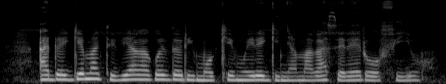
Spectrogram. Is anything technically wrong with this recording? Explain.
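Yes, there's a problem in the middle stretch. From about 0.55 to 2.55 s the speech has wrongly applied de-emphasis: a treble-cut filter meant to undo pre-emphasis has gone onto audio that never had that boost, or it's been applied a second time. The response rolls off smoothly toward the top, ending about 8 dB down at 10 kHz relative to 1 kHz, so for those two seconds the sound turns dull and muffled, then brightens again.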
